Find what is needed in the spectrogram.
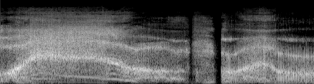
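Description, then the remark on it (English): A loud, rough lion growl, most likely a human voice imitating it, rising and falling in pitch for about three seconds with a brief break near the end before the growl resumes. “Mr. Lion, you have to be quiet. Now's not the time, okay?”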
